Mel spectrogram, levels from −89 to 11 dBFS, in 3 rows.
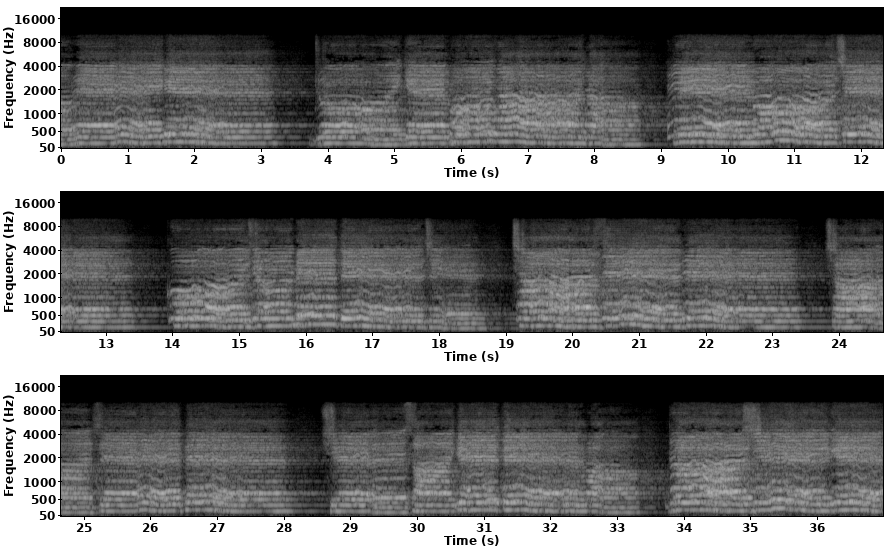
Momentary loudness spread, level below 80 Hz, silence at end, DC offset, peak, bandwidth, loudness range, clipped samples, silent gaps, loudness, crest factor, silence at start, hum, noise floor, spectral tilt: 10 LU; -66 dBFS; 0 s; under 0.1%; -10 dBFS; 10 kHz; 3 LU; under 0.1%; none; -26 LUFS; 18 dB; 0 s; none; -50 dBFS; -4 dB/octave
